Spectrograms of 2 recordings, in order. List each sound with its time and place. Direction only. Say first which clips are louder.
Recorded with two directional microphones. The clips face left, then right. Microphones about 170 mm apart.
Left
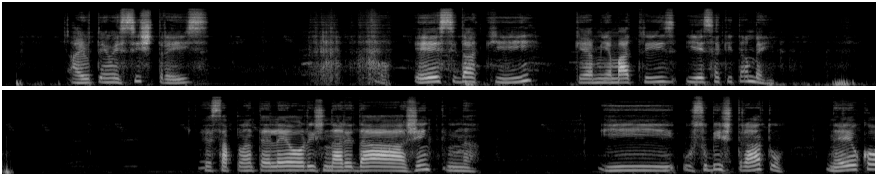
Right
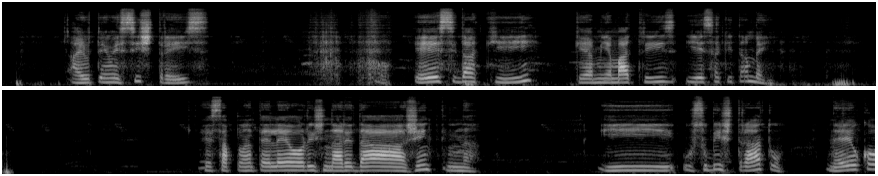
0.6 s speech: even; 5° left (ahead or behind)
3.7 s speech: even; 5° left (ahead or behind)
10.6 s speech: even; 10° left (ahead or behind)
